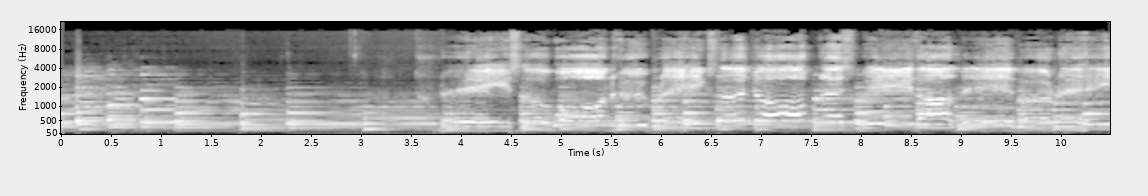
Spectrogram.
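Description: Piano playing a hymn tune in full chords; about four seconds in, a man's voice joins, singing the hymn to the piano accompaniment.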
